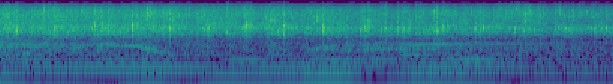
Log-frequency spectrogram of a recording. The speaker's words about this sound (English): And church, since we got a good hand clap going this morning, would you welcome one of our children's pastors up this morning,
